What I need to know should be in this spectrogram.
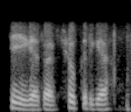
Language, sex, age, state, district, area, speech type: Dogri, male, 18-30, Jammu and Kashmir, Udhampur, rural, conversation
